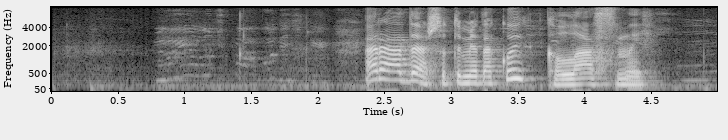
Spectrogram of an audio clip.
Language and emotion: Russian, positive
